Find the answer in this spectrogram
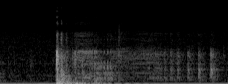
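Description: A hinged door pushed shut with a sudden thud about half a second in, the noise fading away over about a second.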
